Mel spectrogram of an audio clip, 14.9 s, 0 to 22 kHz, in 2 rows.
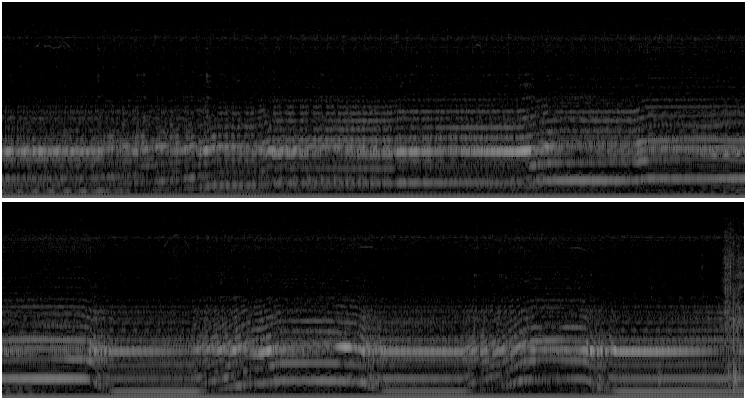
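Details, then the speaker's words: Large NEMA 34 stepper on Arduino with ST-M5045 driver, loaded with a 7 lb plate plus 2 lb steel blocks, running around 75 RPM then stopped quickly: whine rises and falls, then ragged stutter on the sudden stop as it skips steps. "now let's stop that quickly and see what happens so there we go that did not go well at"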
